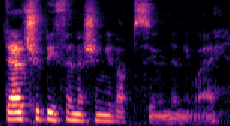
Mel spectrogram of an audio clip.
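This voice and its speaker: A woman's voice: low-pitched, huge pitch swings, fast talker, gravelly, slight background noise, heavily acted. A woman voicing a patient, protective young man in a story, placating and a little exasperated. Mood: weary, placating.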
